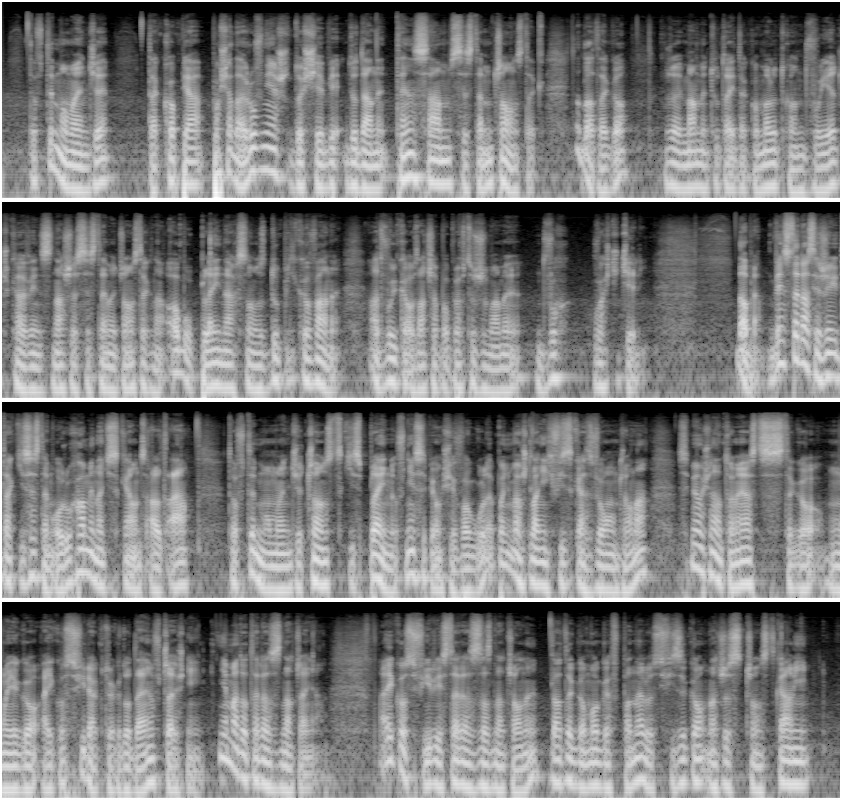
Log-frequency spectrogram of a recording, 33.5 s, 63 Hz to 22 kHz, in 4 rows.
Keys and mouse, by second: 0.1 shift+d, 6.2-8.9 middle drag, 10.0-14.7 right drag, 18.2 alt+a, 23.8 right click, 32.4 click.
